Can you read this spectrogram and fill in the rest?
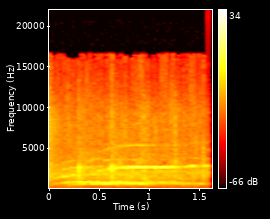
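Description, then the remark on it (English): Scattered applause, a brief steady patter of clapping hands with a thin, faint whistling tone running over it, no voices. “Scattered applause for the pharaohs.”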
